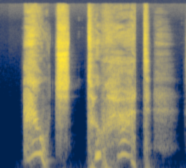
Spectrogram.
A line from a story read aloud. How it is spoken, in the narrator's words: Susie cried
